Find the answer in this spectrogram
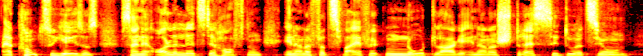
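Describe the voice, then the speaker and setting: A man preaching a sermon in an animated way, often checking in with his listeners and adding hallelujah and amen. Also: a little high, normal speed. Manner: animated preaching with frequent tag questions.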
